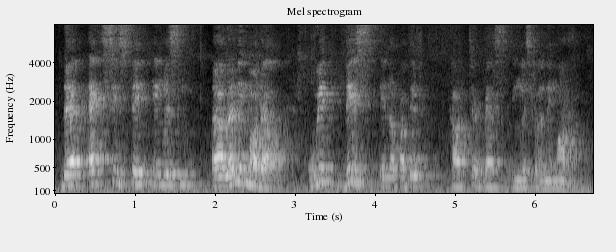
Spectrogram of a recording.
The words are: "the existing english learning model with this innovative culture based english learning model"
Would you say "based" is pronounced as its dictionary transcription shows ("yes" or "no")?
no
